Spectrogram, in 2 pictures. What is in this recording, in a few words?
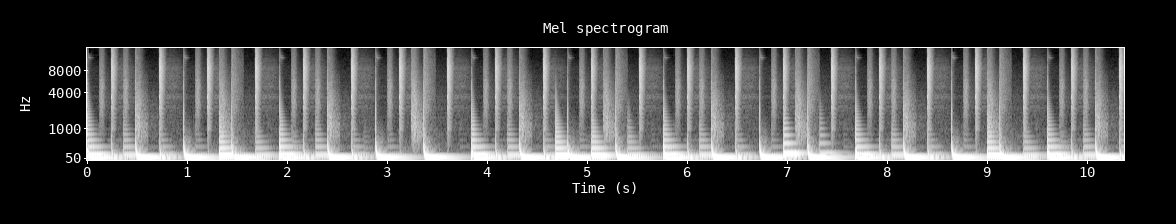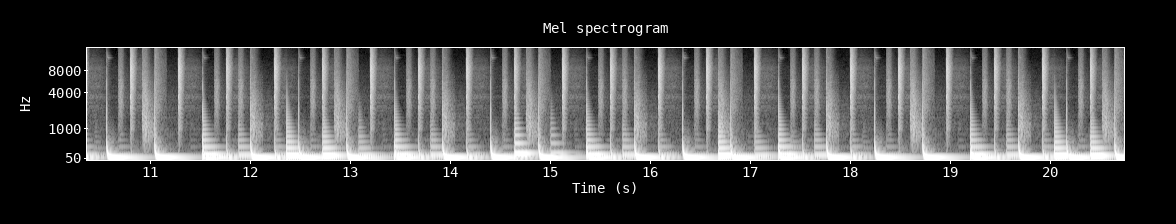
Tech Bass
